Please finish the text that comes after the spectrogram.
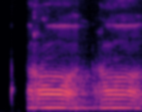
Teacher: ro, ro, ada gitaran tapi hanya dua gitaran aja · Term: takrirnya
